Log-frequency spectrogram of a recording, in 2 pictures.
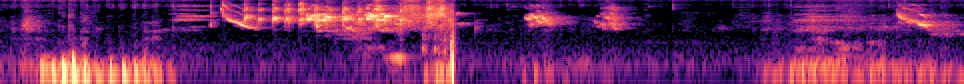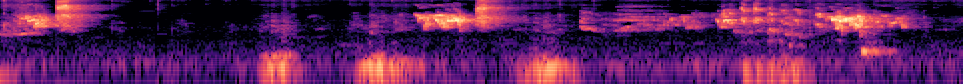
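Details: Budgerigars in the morning giving scattered chirps and brief scratchy squawks separated by quiet gaps, with a few low knocks and rustles.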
